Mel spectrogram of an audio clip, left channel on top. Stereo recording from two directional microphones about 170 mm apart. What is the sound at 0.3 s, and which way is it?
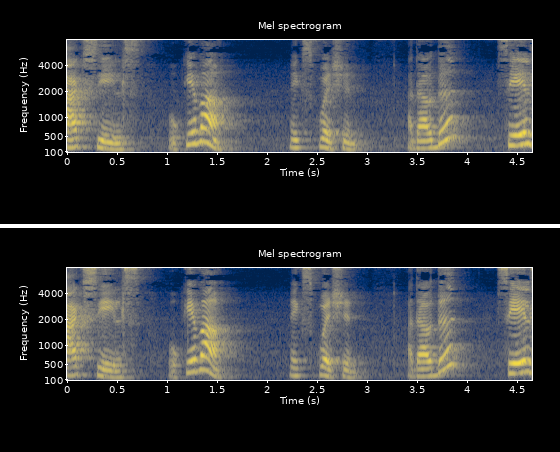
A woman's voice, 45° right (ahead or behind).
